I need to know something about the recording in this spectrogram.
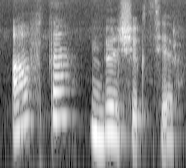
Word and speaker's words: автобөлшектер: Автобөлшектер, автозапчасти, автобөлшектер, автозапчасти.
